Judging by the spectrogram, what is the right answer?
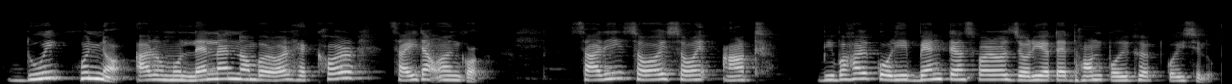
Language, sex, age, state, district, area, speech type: Assamese, female, 30-45, Assam, Dibrugarh, urban, read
